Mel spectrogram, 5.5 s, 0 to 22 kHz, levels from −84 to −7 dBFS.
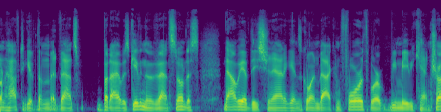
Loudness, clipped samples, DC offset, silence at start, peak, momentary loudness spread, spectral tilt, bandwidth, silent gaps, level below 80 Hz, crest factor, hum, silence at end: -21 LUFS; under 0.1%; under 0.1%; 0 s; -2 dBFS; 6 LU; -5 dB/octave; 15.5 kHz; none; -38 dBFS; 18 dB; none; 0 s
